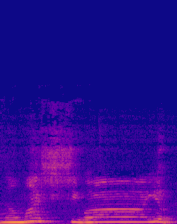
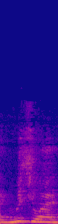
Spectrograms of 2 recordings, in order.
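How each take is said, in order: First: The final syllable is drawn out long. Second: The final syllable is cut short. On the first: The speaker calls it right. "शिवाय वाय असं आपण म्हणायचं" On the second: The speaker calls it wrong. "नमः शिवाय करायचं नाही"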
